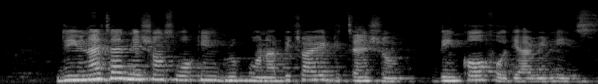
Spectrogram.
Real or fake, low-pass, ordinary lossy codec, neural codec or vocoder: real; 14.4 kHz; AAC, 48 kbps; none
